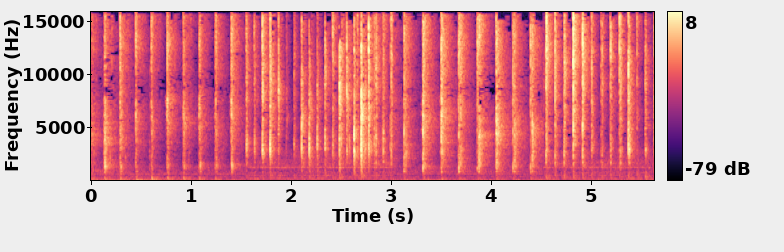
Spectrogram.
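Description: Hands patting the skin of the face: a fast, dense run of light slapping taps, many per second.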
